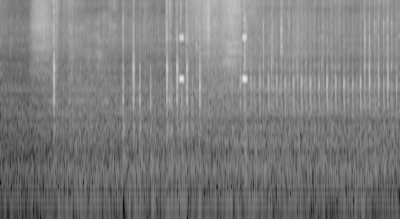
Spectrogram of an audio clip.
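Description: Clicks of the dashboard instrument-panel brightness buttons being pressed, with two short electronic beeps a little after the middle, then a fast, even ticking over the last few seconds.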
